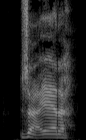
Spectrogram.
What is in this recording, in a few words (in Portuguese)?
vozes antigas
